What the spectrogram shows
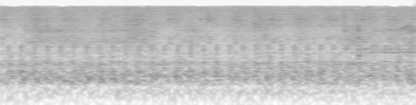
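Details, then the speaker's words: Small spirit-fired Stirling engine, hot end well heated: light quick patter at a steady rate, no tinking or knocking, so the displacer isn't hitting the cylinder end; normal running. "um you'll notice this engine's running quietly there's no tinking or knocking noises that's a good sign because it means that the displacer isn't hitting the end of the cylinder and everything's comfortable and happy"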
